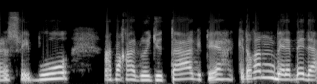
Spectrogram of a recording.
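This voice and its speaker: Talking at a very fast pace with ordinary pitch variation, a woman comes through in a dry, close sound with no echo. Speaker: podcast host teaching family topics. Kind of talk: educational talk. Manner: casual, with many fillers.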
